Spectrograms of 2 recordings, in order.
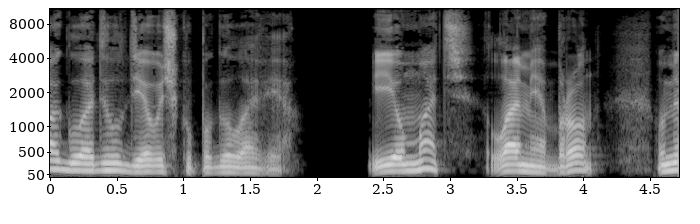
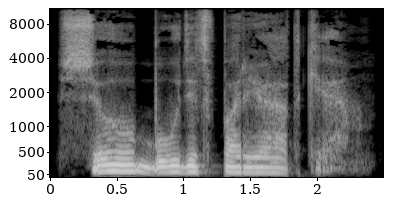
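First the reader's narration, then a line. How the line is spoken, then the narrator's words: Whisper. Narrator (Russian): прошептал я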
